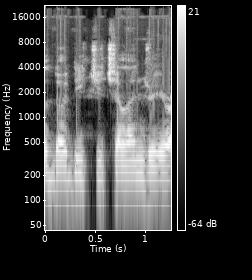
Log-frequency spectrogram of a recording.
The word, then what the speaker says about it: Dodici Cilindri: So that's the Dodici Cilindri right there. That's how you pronounce it in Italian.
